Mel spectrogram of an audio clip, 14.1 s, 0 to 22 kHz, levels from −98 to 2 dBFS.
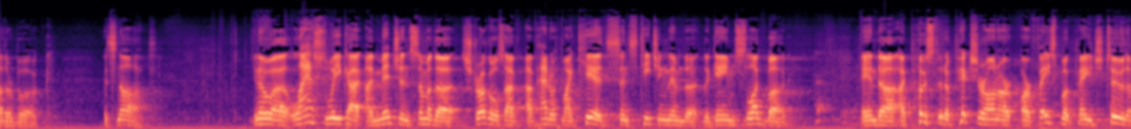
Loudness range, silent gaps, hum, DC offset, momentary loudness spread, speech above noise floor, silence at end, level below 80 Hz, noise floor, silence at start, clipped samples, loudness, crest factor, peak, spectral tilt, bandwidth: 4 LU; none; none; under 0.1%; 10 LU; 26 dB; 0 s; -44 dBFS; -42 dBFS; 0 s; under 0.1%; -16 LUFS; 18 dB; 0 dBFS; -3.5 dB/octave; 13 kHz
